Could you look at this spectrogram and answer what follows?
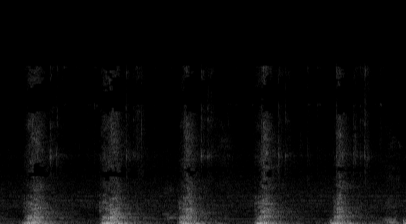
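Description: A dog barking over and over at an even pace, about five barks a little more than one a second.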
